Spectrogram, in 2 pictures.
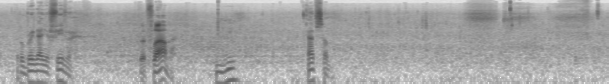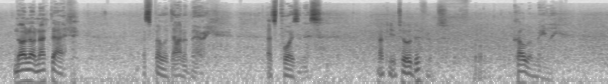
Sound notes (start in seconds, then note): none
